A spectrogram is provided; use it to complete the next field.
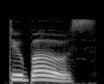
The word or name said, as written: dubose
